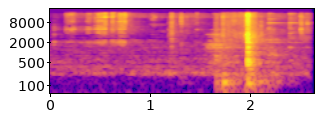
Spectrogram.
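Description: Scissors snip through paper for a Celtic-themed junk journal, a single quiet cut ending in a sharp close near two seconds, with soft handling rustle before it at close range.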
